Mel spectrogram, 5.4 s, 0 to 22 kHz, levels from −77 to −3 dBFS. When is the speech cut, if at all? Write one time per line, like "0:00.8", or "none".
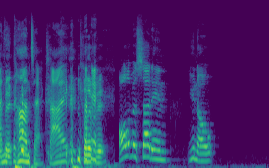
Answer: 0:02.2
